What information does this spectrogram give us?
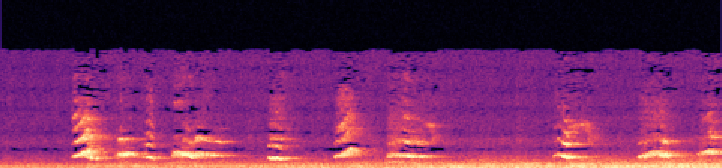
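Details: Several pet cockatiels calling indoors; bright, short rising chirps and squeaks repeated irregularly, some overlapping, with a steady low hum underneath.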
